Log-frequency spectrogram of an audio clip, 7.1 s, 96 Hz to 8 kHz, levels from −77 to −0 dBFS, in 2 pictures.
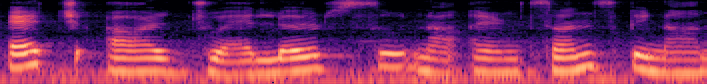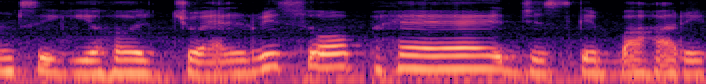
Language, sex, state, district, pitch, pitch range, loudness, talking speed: Hindi, female, Rajasthan, Bikaner, 185 Hz, 170-215 Hz, -18 LUFS, 125 wpm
